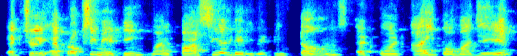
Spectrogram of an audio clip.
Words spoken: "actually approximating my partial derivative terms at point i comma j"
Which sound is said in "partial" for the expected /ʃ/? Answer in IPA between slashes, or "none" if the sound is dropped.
/s/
